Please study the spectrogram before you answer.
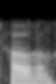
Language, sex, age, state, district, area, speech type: Odia, male, 18-30, Odisha, Malkangiri, urban, conversation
